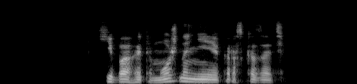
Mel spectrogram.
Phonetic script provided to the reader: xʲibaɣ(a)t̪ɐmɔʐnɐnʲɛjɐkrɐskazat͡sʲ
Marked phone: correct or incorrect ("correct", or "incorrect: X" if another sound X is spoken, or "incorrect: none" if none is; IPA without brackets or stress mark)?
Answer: incorrect: ɛ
